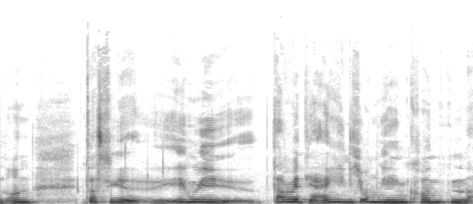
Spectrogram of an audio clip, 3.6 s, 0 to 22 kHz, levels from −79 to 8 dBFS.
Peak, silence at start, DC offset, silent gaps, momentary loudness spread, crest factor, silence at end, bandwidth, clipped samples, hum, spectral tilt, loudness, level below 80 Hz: -2 dBFS; 0 s; under 0.1%; none; 9 LU; 16 dB; 0 s; 14 kHz; under 0.1%; none; -5 dB/octave; -19 LUFS; -76 dBFS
